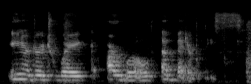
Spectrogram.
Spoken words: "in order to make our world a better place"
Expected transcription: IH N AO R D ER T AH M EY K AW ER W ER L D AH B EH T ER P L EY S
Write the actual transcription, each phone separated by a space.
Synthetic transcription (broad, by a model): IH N AO R D ER T AH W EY K AW ER W ER L D AH B EH T ER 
